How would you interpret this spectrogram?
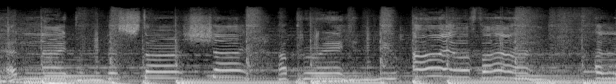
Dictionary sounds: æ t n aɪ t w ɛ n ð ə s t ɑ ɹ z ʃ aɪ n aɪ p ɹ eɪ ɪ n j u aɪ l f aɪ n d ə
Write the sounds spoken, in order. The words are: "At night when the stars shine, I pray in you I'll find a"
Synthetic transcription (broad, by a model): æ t n aɪ t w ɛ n ð ə s t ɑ ɹ ʃ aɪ aɪ p ɹ eɪ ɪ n j u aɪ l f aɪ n ə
